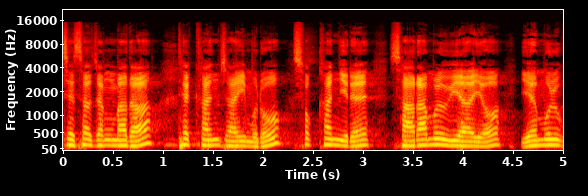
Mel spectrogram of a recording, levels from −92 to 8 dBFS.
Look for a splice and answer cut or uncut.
cut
